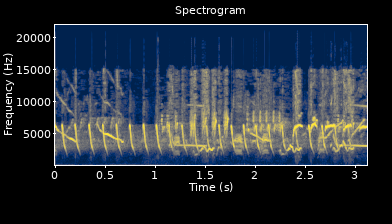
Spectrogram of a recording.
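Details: Mixed-species bird lure sound: strong, evenly spaced downward chirps at the start give way to a jumble of rapid trills, squeaky notes and thin whistles.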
